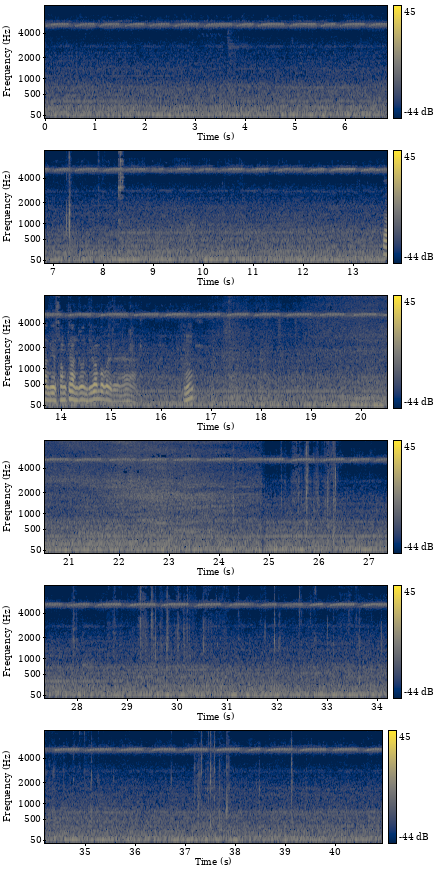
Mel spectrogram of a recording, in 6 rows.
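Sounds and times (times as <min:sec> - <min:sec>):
crickets chirping: 0:00.0 - 0:40.9
insect trilling: 0:13.6 - 0:39.6.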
